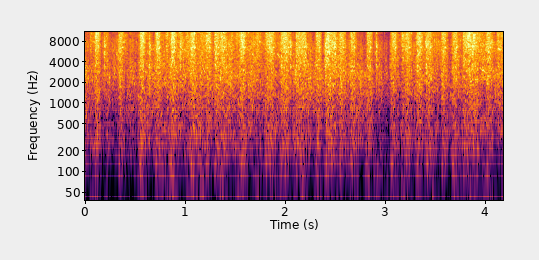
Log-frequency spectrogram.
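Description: A rifle fires a few quick shots.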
